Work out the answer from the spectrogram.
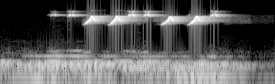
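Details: Single dense phrase of a Javan sparrow for tutoring songbirds: rapid, sharply down-slurred high chirps with fine ticks overhead, lasting under two seconds, with a low rumble of flowing water underneath.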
